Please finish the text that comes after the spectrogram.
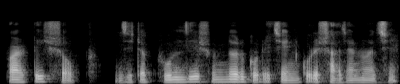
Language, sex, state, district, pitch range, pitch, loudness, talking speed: Bengali, male, Odisha, Khordha, 95-115 Hz, 105 Hz, -23 LUFS, 165 wpm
